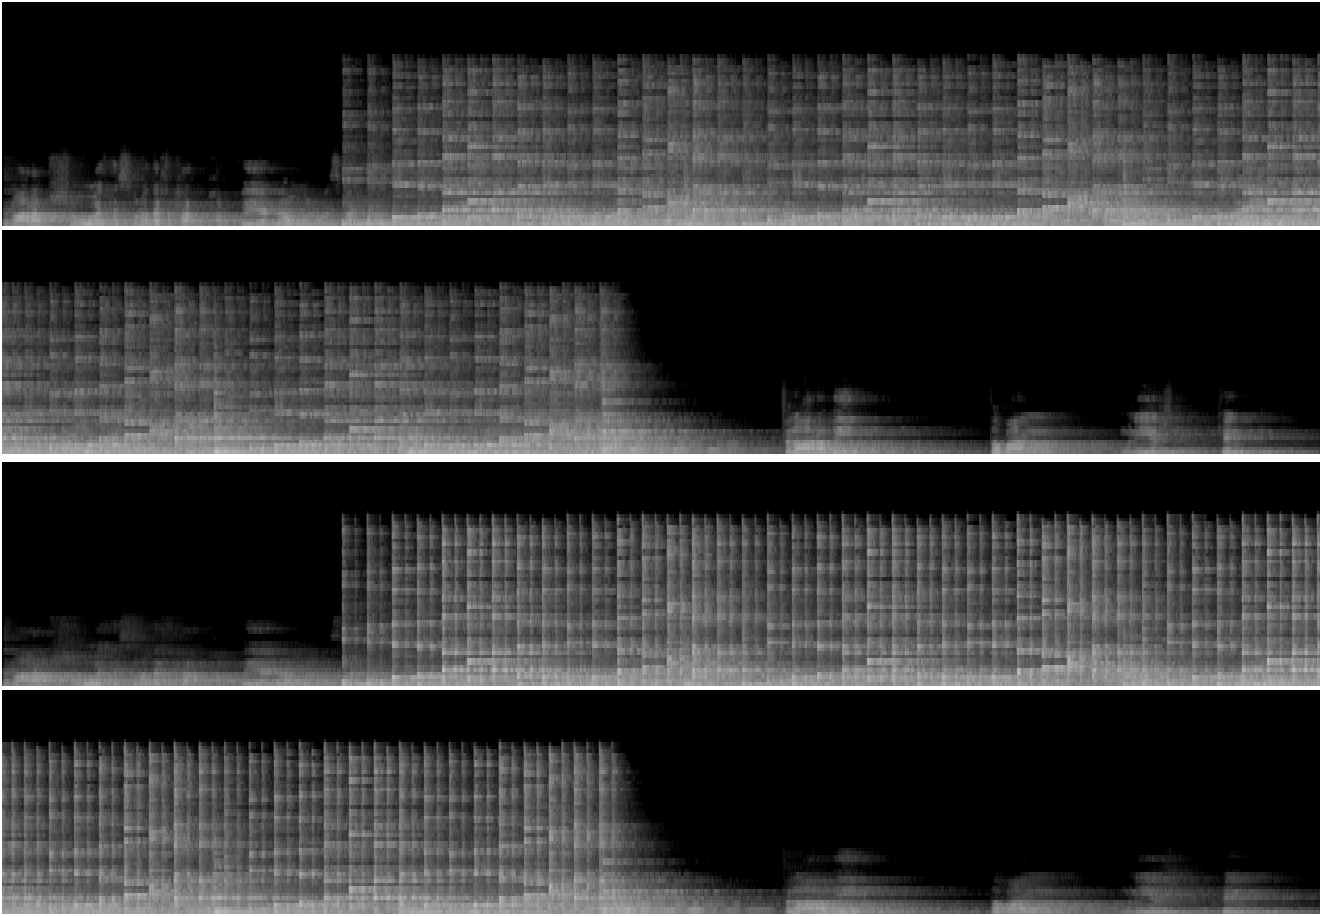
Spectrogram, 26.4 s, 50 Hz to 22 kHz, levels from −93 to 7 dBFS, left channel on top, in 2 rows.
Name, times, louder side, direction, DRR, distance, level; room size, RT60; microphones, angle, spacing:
voice 1, 0.1-3.8 4.4-9.9 10.9-13.2 13.8-14.5 17.2-18.5 18.9-19.3 21.0-21.8 23.1-23.7 24.4-24.9 25.4-25.7, left 2 dB, 75° left, 2 dB, 0.7 m, -38 dB
sound 1, 2.7-4.4 6.8-8.5 11.2-12.7 15.3-16.9 19.2-20.1, left 1 dB, 10° left, 0.6 m, -37 dB
sound 2, 3.4-19.4, right 2 dB, 85° right, 1.1 m, -30 dB
voice 2, 12.3-12.9 13.2-13.8 14.0-16.2 17.1-18.0 18.2-19.9, left 1 dB, 30° left, -1 dB, 1.1 m, -37 dB
17.5 x 9.0 x 3.0 m, 3.0 s
head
